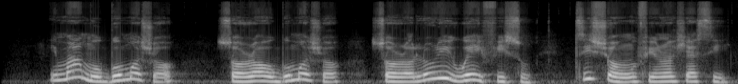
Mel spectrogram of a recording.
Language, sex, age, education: Yoruba, female, 30-45, tertiary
